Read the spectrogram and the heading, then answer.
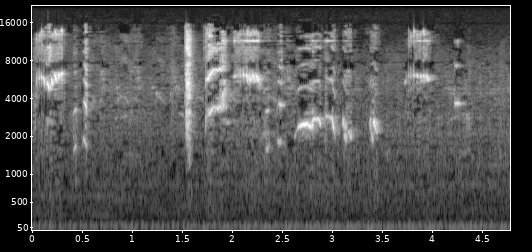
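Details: Oriental magpie-robin provoking a rival with song: a high wavering whistle, sharp chips, then a lower warbled phrase and a final thin whistle, spaced by pauses, with a faint low hum.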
